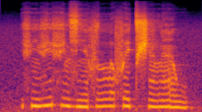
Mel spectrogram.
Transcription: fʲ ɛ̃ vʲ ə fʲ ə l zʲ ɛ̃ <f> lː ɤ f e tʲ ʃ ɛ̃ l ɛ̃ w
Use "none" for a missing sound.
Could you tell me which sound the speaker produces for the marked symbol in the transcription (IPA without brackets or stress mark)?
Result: f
